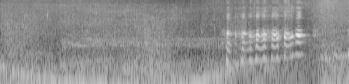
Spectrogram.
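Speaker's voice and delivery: rapid cackle rising in pitch; gleeful laugh. Real, not acted. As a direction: laugh through the carnage. Laughing during game carnage.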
